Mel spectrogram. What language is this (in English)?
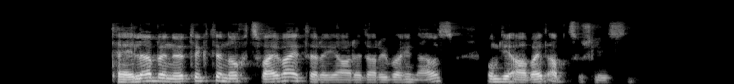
German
